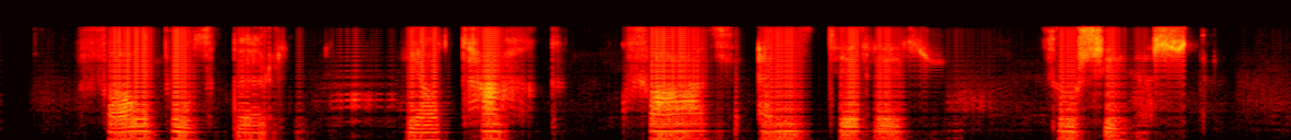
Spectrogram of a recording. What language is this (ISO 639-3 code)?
isl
